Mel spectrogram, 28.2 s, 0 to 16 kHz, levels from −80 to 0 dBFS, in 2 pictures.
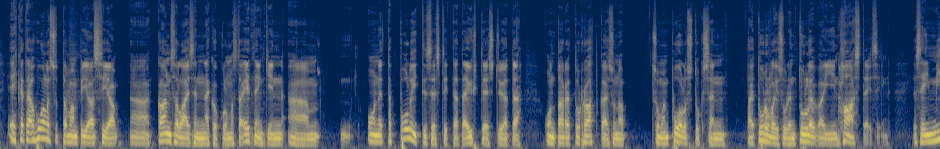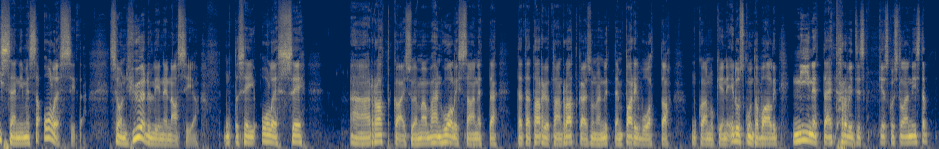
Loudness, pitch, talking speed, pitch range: -19 LUFS, 100 Hz, 125 wpm, 95-115 Hz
